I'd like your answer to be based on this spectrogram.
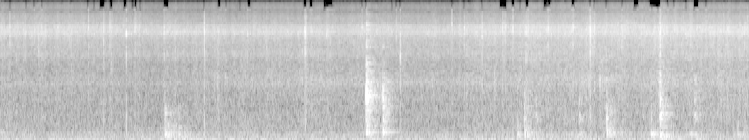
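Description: Soft sizzling of ground meat frying in a pan, with intermittent scraping clicks of a utensil stirring, close and fairly quiet.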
